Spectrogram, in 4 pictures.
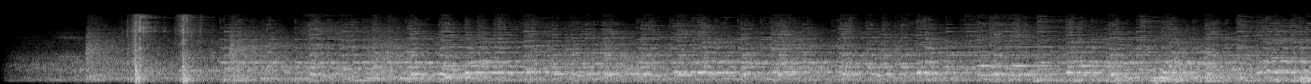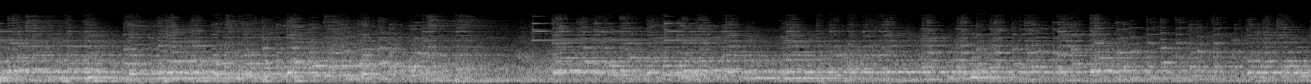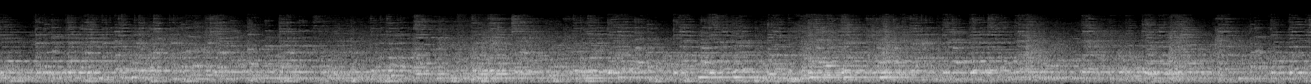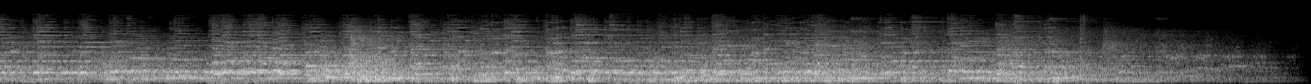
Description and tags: MM Project - 9 Uzzeni Piano Orchestrion
Musée Mécanique recording project - 9 Uzzeni Piano Orchestrion
"This instrument was built in 1896 by P. Uzzeni of Pontarlier. It is driven by a spring motor with power transmission to a gear that turns the barrel. A centrifugal-force regulator governs the speed to within a maximum tolerance of 7%. A coin mechanism releases the action. It is played with a pinned barrel of which there are four". A Buchner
